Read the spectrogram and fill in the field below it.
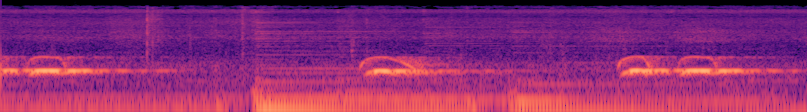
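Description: An owl hoots in reply during a read-aloud story, three soft, rounded calls spaced through the clip, the last a quick double hoot, fairly clear over a low background hum.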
